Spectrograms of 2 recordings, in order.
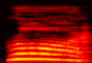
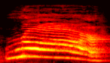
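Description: First: It is said quietly. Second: It is said loudly.

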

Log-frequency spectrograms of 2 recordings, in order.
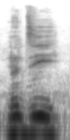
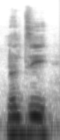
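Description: The two takes are said the same way.

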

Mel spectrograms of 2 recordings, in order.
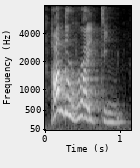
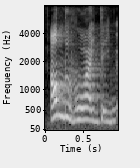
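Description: First: The word is said in a plain accent. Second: The word is said with a marked accent.

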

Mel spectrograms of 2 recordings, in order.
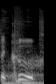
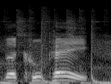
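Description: First: Coupe is said the American way, one syllable. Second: Coupe is said the British way, coupé.

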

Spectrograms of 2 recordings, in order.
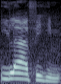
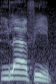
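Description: No difference in how they are said.

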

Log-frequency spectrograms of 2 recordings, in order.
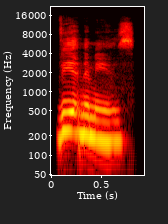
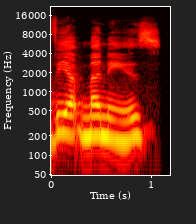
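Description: First: The N and M sounds are in normal order. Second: The N and M sounds are swapped. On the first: The speaker calls it right. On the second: The speaker calls it wrong.

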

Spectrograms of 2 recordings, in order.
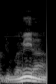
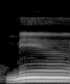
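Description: First: The n is pronounced plainly, without a hum. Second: The n is hidden with a nasal hum. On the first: The speaker calls it wrong. "Tidak boleh dibaca min ya" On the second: The speaker calls it right. "Setelah samar kemudian diikuti ber, berdengung"

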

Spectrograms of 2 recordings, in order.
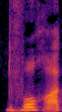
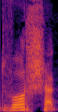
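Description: First: The middle consonant is a plain r sound. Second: The middle consonant is an r-sh sound. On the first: The speaker calls it wrong. "nicht Dvorak" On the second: The speaker calls it right. "sondern Dvorschak ausspricht"

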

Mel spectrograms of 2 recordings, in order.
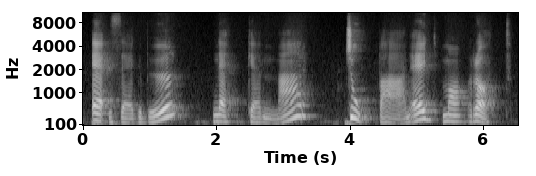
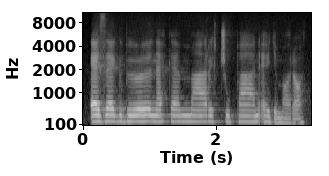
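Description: First: It is read with a strong, regular metrical beat. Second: It is read plainly without a marked beat.

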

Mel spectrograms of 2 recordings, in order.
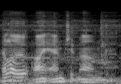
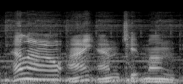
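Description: First: The voice is fast but keeps normal pitch. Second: The voice is sped up and squeaky high. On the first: The speaker calls it wrong. "it doesn't change the pitch" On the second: The speaker calls it right. "instead of it turning into like"

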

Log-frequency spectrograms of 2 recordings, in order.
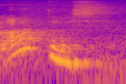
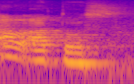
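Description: First: The name is said with Indonesian-style sounds. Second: The name is said with Arabic-style sounds. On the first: This is the common local form of the name. The speaker calls it wrong. "Kenapa jadi Al-Atos?" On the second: This is the actual original form of the name. The speaker calls it right. "Sebetulnya Al-Atos"

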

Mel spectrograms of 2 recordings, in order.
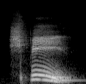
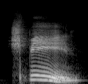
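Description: First: The word begins with a sh sound. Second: The word begins with a sh sound.

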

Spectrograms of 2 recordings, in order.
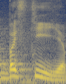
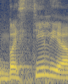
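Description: First: The L sound is dropped before the final vowel. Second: An L sound is pronounced before the final vowel. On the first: The speaker calls it right. "букву «Л» проглатывают" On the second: The speaker calls it wrong. "Не «Бастилья»"

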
